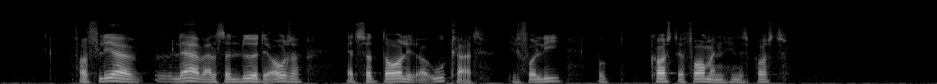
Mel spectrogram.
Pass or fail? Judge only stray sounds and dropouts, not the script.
pass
